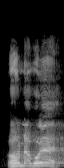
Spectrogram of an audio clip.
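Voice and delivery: high, loud haughty no; arrogant refusal. Acted. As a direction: brush the beggar off from above. Rich man refuses the traveler. (menolak musafir dengan sombong, nada tinggi dan keras)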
